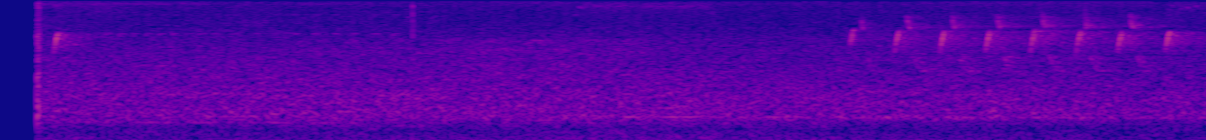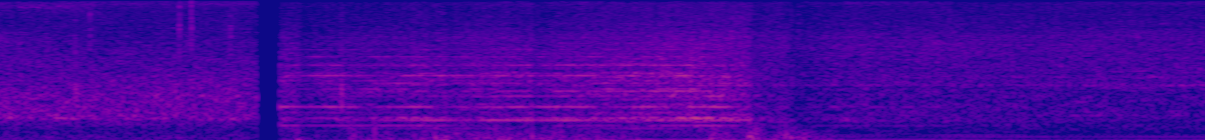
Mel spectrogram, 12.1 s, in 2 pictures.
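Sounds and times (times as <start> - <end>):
low outdoor rumble: 0.2 - 12.0
bird chirping high: 4.2 - 6.1.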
